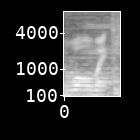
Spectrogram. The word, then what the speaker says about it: Warwick: That's what I do with Warwick, even though it should be Warwick.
